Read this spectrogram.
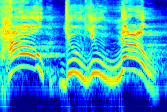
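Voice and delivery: very slow, high, emphatic demand; shouted, stretched-out question to his boys; dad demanding answer. Retold or imitated. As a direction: draw out every word as a challenge. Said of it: "I said".

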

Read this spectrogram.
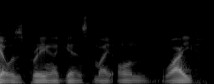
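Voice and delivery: usual speaking voice

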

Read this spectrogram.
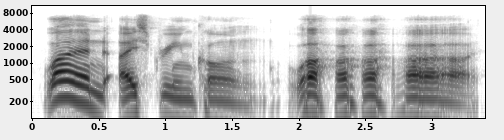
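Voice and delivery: slow, loud Transylvanian count with measured laugh; theatrical Transylvanian vampire counting; Transylvanian accent. A narrator's reading. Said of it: "in his Transylvanian accent".

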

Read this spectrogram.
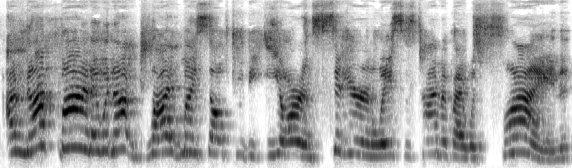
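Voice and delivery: exasperated protest. Retold or imitated. Her exasperated reply to doctors.

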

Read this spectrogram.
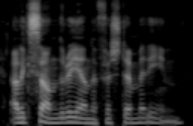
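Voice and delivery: ordinary delivery, nothing marked

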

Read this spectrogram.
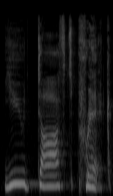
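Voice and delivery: slow, drawn-out mock British insult; a clumsy stab at a British accent; British accent attempt. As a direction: try a British accent and fail. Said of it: "I can't do the, the accent".

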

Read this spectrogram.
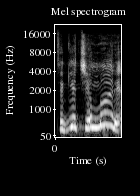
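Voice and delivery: a hint of a shrugging hustler; weight loss staff admitting the scam, casually; shameless trainer. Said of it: "They say".

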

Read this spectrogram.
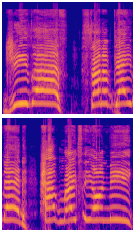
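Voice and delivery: high, drawn-out cry for mercy; shout. A narrator's reading. Preacher reads the blind beggar crying out to Jesus, shouting. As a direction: call it out high and slow, pleading to be heard. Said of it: "he said it with a shout".

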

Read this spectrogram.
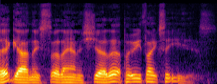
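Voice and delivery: low, soft grumbling aside; mock critic's mutter; muttered grumble. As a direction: mutter it like a sour church member. Congregation's grumbling voiced.

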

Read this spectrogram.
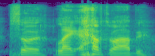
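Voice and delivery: normal talking voice

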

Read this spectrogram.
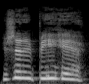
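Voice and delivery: high, loud urging; urgent warning. A narrator's reading. Niall held hostage warning Liz, urgent cry. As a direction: urge Liz out loudly.

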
